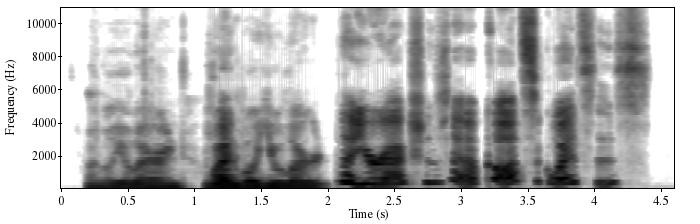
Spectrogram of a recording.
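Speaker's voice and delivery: put-on kid's voice cracking mid-line. While drawing, speaker mimics a kid's line: kid's cracking voice. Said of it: "I love that kid's voice crack".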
